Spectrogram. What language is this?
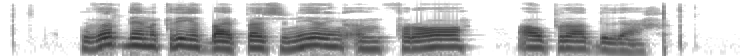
Western Frisian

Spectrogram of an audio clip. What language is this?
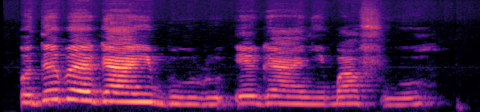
Igbo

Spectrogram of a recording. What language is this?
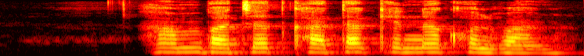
Maithili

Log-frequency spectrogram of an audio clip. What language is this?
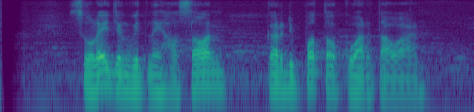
Sundanese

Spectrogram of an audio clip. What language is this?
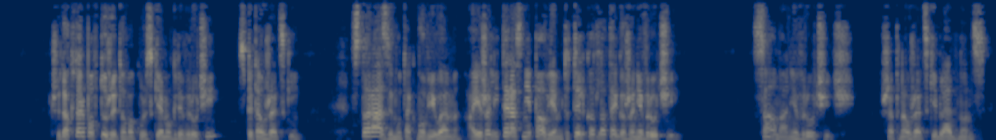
Polish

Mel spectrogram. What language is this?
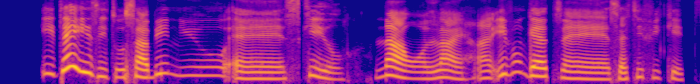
Nigerian Pidgin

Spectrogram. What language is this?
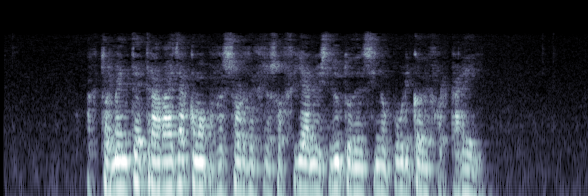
Galician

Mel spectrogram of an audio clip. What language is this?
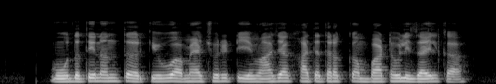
Marathi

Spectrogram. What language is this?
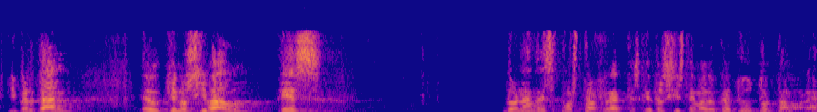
Catalan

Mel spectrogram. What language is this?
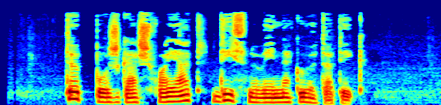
Hungarian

